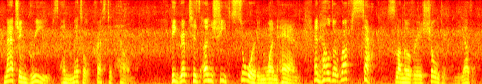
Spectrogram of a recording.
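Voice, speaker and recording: Animated male storyteller narrating fantasy drama. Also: a little high, noisy background.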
